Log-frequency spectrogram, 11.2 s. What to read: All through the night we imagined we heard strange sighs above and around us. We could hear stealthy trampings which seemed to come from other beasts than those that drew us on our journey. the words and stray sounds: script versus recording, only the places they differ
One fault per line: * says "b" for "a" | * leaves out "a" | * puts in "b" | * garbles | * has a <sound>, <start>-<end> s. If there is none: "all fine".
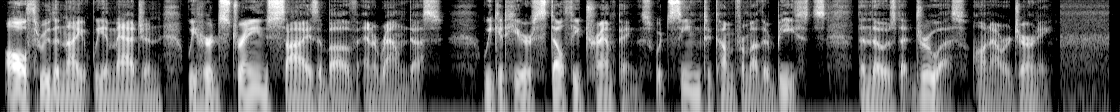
all fine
